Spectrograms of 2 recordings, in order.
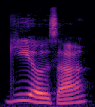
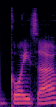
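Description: First: The word begins with a gyo sound. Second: The word begins with a goi sound. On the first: The speaker calls it right. "That's how you say it" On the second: The speaker calls it wrong. "My boyfriend says goiza, which is absolutely wrong"

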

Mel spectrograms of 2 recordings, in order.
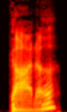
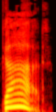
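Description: First: The word ends with an extra vowel added. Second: The word ends cleanly on the final consonant. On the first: The speaker calls it wrong. "It's not gotta" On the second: The speaker calls it right. "It's God"

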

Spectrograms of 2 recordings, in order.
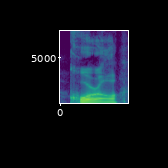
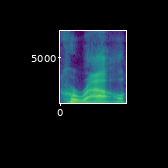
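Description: First: It sounds like the word for ocean reefs. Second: It sounds like the word for an animal pen. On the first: The speaker calls it wrong. "like the word coral as in the ocean organisms" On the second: The speaker calls it right. "The word should be pronounced corral, as in the country style containment"

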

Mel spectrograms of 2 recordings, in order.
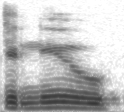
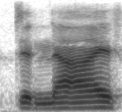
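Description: First: The last syllable sounds like 'new'. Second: The last syllable sounds like 'nai'. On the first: The speaker calls it wrong. "which I've been calling him Carter Denew until yesterday" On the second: The speaker calls it right. "you know it's Denai, right?"

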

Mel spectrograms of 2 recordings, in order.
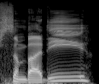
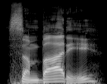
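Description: First: The stress is on the third syllable. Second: The stress is on the second syllable. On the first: "We've heard Taylor do it on the third" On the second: "Second syllable"

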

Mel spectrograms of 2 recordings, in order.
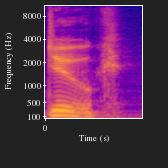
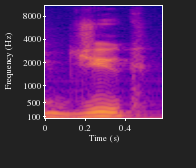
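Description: First: It is said in an American accent, like 'dook'. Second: It is said in a non-American accent, with 'dyook'. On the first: "in my proper American accent" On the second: "we say Duke"

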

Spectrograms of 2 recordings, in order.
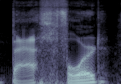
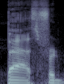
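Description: First: The name is pronounced slowly and fully. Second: The name is pronounced quickly and casually. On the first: This is the precise pronunciation of the name. "If we were actually going to pronounce it perfectly every time, it'd be" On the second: This is the everyday pronunciation of the name. "So we just say it quick and easy, and it's"

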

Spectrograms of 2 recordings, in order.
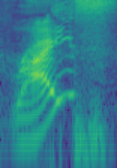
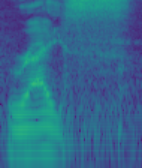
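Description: First: The voice rises at the end like a question. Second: The voice falls at the end like a statement. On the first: It is offered as a question. "I said rice? Does that count? Can I do it like that?" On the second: It is given as a plain answer. "you didn't form it in the question"

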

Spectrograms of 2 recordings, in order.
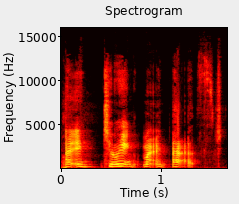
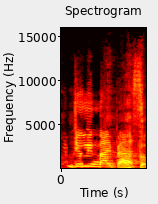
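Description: First: It is said in a hurt, wounded tone. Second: It is said in a flat, neutral tone.

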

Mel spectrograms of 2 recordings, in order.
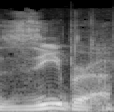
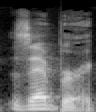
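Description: First: It is said with an American pronunciation. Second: It is said with a British pronunciation.

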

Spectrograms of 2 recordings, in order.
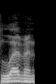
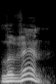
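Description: First: The name is said the widespread, general way. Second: The name is said the local Philadelphia way. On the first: "it's pronounced Levin everywhere but in Philadelphia" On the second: "And they pronounce it Levin"

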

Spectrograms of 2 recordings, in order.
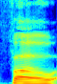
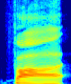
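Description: First: The word is said with a long 'oh' vowel, like 'foe'. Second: The word is said with a short 'uh' vowel, like 'fuh'. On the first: This is how the speaker used to say it. The speaker calls it wrong. "I called it pho up until this year" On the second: This is how the dish is really named. The speaker calls it right. "I didn't know until this year it was pho"

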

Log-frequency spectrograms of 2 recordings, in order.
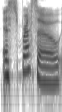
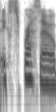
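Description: First: The word begins with an 'es' sound. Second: The word begins with an 'eks' sound. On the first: "even though there's no X in the spelling" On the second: "is pronounced expresso by many people"

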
